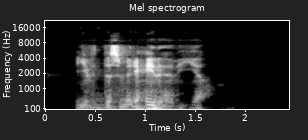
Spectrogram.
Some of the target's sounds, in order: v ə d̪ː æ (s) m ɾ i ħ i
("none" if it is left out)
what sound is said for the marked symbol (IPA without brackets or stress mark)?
s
